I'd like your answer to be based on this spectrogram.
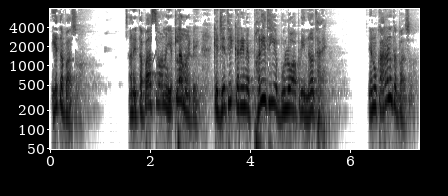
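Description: A man's voice: high voice, expressive, moderate pace, gravelly, darkish tone, husky, big-room sound. A man giving a sermon, telling a family story and putting questions to the listeners. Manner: acts out family dialogue, asks audience questions. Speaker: religious speaker.

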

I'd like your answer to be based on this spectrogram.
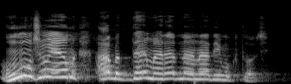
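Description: A man's voice: very high voice, animated, moderate pace. A monk giving a devotional discourse, often asking his listeners questions and using everyday examples. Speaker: monk preacher.

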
